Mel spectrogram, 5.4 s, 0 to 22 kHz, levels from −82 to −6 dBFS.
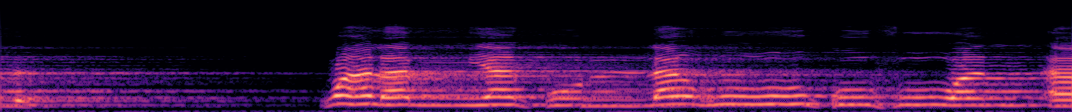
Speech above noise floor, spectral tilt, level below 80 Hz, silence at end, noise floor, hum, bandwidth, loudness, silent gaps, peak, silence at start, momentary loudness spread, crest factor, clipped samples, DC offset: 35 dB; -4.5 dB/octave; -74 dBFS; 0 s; -59 dBFS; none; 8.6 kHz; -24 LUFS; none; -8 dBFS; 0 s; 12 LU; 16 dB; under 0.1%; under 0.1%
